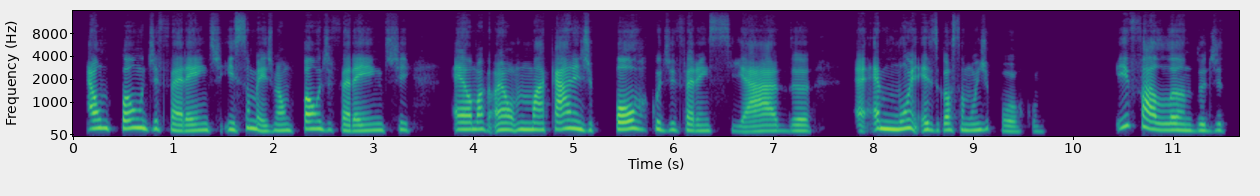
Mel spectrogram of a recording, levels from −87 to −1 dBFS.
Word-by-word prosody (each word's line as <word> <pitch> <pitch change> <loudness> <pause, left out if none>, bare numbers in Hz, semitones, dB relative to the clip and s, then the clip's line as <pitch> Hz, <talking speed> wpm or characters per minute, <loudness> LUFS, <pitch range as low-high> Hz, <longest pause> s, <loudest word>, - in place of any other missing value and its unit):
Eh, - - +3
é - - +7
um 240 0 +2
pão 235 +3 +2
diferente 185 -3 -2
isso 200 +4 -3
mesmo, 170 -6 -1
é - - 0
um 175 0 -3
pão 220 +5 +3
diferente, 180 0 -3 0.4
é 205 +1 +3
uma 210 +1 +2
é 195 +2 +3
uma 200 +1 +1
carne 225 +2 +4
de 185 -2 -2 0.2
porco 210 0 +4
diferenciada, 165 -2 -2 0.4
é - - -3
é - - +4
mui 225 +1 +4
eles 190 -2 -1
gostam 190 0 -3
muito 180 +2 -3
de 215 - -10
porco. 150 -1 -10 0.8
E 295 +4 -2
falando 185 - +1
de 175 +1 -11
190 Hz, 155 wpm, -24 LUFS, 170-210 Hz, 0.8 s, é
